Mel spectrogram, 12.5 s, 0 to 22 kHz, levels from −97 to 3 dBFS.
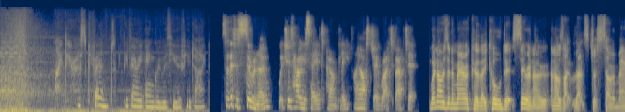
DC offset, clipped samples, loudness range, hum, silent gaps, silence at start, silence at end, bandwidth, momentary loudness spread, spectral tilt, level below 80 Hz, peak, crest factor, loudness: under 0.1%; under 0.1%; 6 LU; none; 4.19-4.41 s, 8.37-8.57 s; 0 s; 0 s; 16 kHz; 12 LU; -4 dB/octave; -36 dBFS; -4 dBFS; 18 dB; -22 LUFS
